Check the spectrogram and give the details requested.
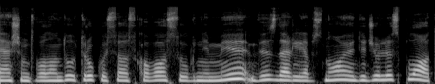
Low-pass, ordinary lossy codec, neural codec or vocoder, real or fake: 14.4 kHz; Opus, 24 kbps; none; real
